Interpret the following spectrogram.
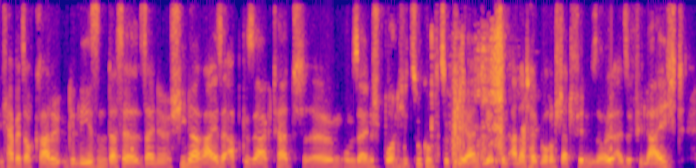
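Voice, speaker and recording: An unremarkable speaking voice from a man, fairly high in pitch, with ordinary pitch variation at a moderate pace. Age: 20s. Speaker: political science student and football fan. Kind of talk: casual football discussion.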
